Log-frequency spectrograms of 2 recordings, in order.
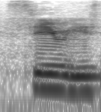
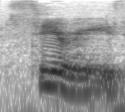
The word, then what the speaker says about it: Ceres: And it's where we get the name cereal from, so that's how you can kind of help you with the pronunciation, because it's a bit of a funny one.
